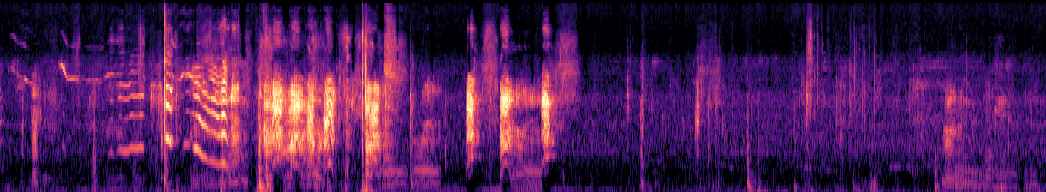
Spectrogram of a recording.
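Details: Puppies playing with a toy, white dogs, producing a burst of high whiny yips and squeals early on, then scattered short yaps amid clatter and rustling of play.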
